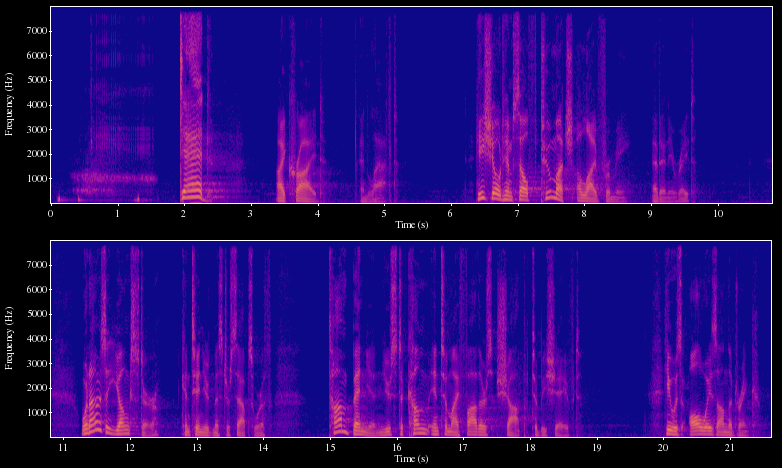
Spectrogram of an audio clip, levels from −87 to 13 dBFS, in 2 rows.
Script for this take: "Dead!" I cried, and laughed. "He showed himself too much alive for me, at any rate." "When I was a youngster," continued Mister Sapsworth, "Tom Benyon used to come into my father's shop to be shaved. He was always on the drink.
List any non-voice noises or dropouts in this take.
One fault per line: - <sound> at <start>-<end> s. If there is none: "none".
- breath at 0.1-1.6 s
